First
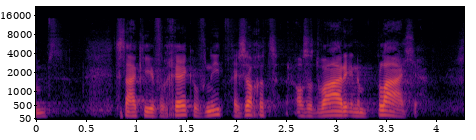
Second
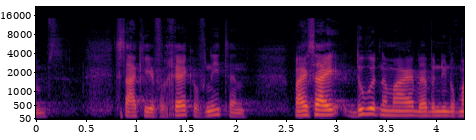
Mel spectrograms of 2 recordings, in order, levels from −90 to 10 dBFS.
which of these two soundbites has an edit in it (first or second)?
first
